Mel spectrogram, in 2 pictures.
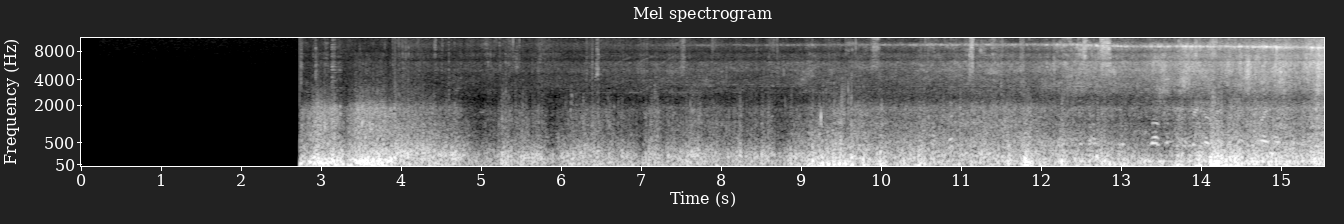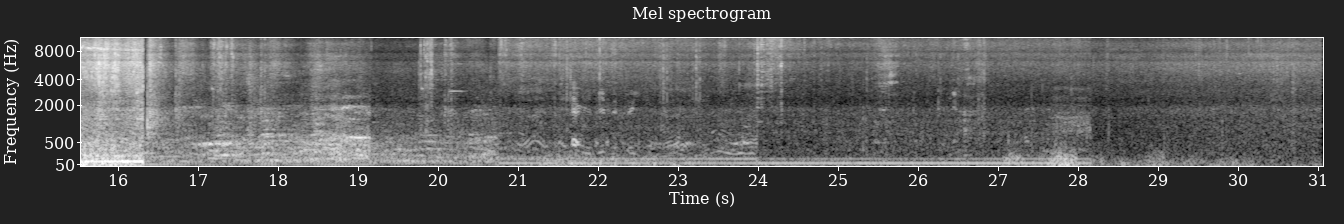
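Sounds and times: wind rumble on microphone: 2.8 - 16.4, 27.0 - 30.4
propeller aircraft flying overhead: 5.6 - 17.2, 20.9 - 28.2
steady high whine: 9.2 - 16.4.

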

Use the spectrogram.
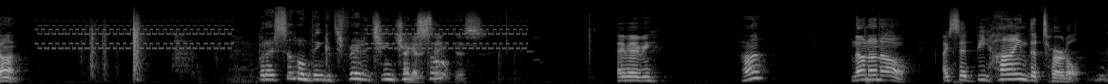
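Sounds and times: phone ringtone: 0.4 - 2.4, 3.6 - 5.4.

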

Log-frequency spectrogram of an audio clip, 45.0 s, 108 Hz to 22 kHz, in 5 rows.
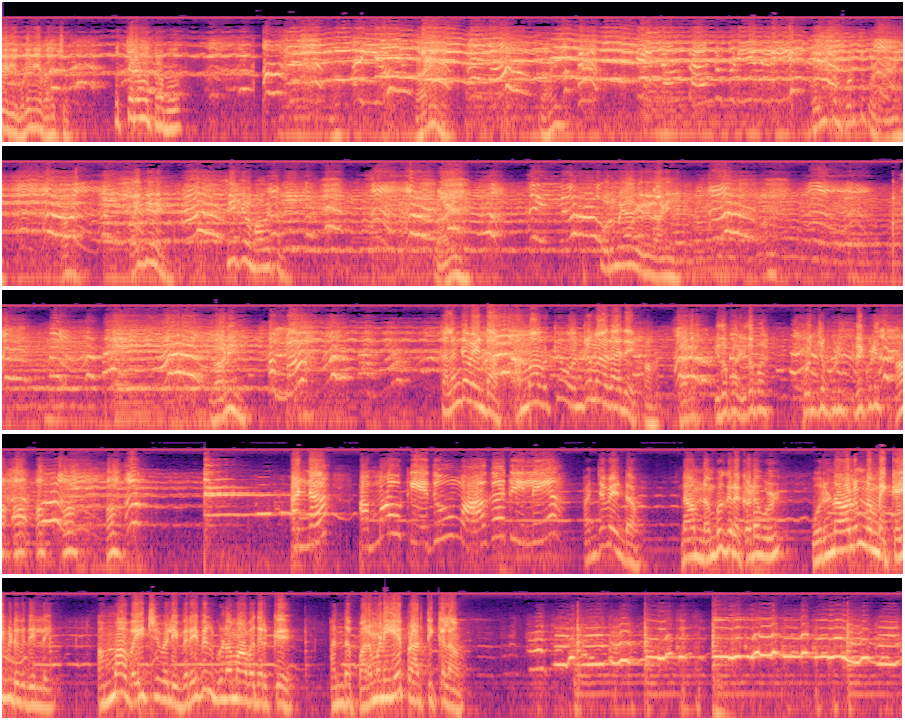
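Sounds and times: wavering wailing voice: 0.0 - 45.0.

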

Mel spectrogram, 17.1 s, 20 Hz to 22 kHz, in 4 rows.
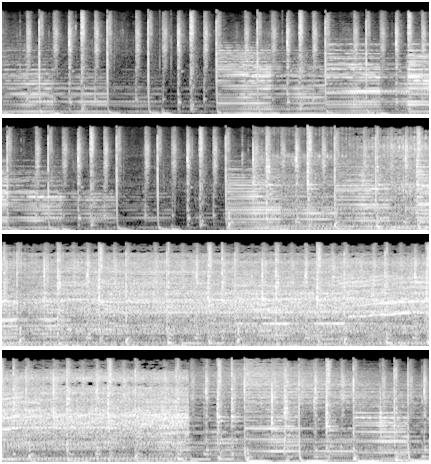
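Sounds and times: background music: 0.0 - 17.0
snow blower engine running: 6.5 - 15.2.

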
